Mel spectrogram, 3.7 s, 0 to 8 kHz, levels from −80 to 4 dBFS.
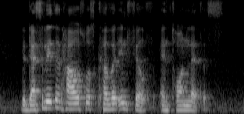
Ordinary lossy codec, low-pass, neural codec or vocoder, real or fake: none; none; none; real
